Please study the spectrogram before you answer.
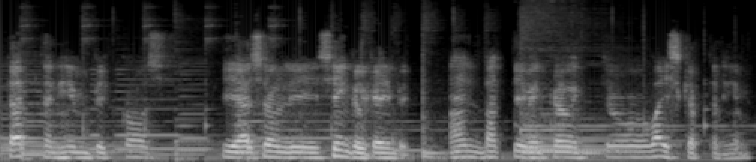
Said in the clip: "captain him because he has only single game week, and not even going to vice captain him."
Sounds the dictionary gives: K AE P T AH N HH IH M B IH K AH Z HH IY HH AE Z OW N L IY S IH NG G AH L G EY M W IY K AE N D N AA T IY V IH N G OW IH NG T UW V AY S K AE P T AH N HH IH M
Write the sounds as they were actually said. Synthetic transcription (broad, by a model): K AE P T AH N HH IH M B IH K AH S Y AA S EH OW L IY S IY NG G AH L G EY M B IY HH AE N D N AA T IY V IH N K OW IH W T UW V AY S K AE P T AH N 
